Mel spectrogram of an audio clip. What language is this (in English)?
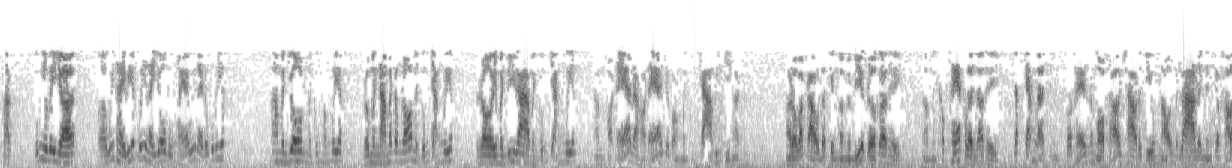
Vietnamese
